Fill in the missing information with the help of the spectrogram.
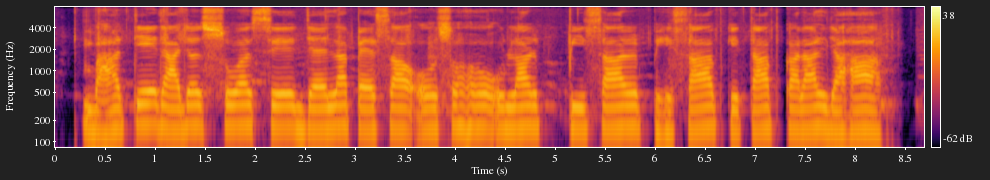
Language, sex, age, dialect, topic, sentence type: Magahi, male, 25-30, Northeastern/Surjapuri, banking, statement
